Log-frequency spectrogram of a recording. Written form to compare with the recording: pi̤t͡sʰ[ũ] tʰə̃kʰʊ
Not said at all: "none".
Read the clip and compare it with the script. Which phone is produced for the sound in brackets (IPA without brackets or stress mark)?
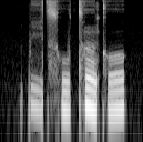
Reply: u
